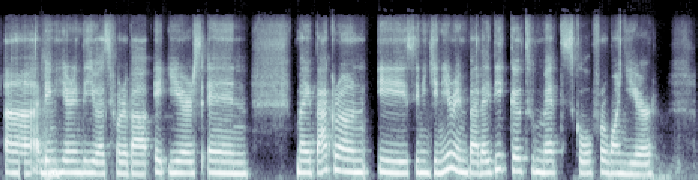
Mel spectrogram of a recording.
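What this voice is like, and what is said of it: Spanish accent. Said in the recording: “this accent is from Spain”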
